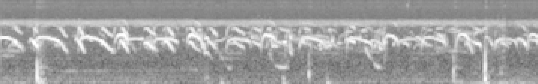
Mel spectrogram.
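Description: Grey francolin chicks peep nonstop, an overlapping chorus of high, arched chirps several per second, with occasional sharp knocks and rustling.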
